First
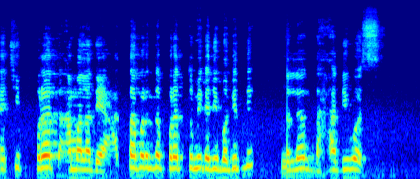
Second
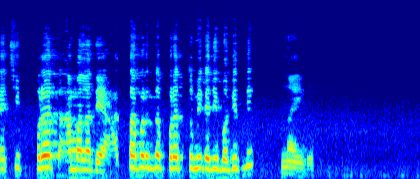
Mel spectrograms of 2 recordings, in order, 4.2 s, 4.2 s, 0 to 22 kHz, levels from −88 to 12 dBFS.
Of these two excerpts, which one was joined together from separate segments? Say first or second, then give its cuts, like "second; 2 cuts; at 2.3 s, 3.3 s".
first; 1 cut; at 2.9 s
